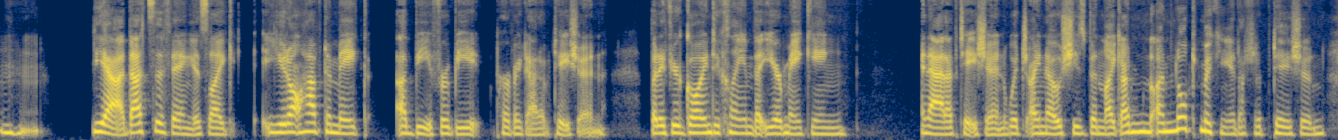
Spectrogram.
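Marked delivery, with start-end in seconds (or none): 11.2-13.3 bad, fake, put-on British accent. Quoting what she has said about her adaptation, in a horrible British accent. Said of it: "that was a horrible British accent".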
